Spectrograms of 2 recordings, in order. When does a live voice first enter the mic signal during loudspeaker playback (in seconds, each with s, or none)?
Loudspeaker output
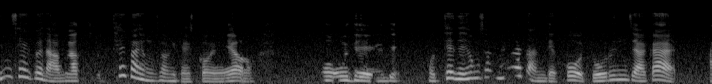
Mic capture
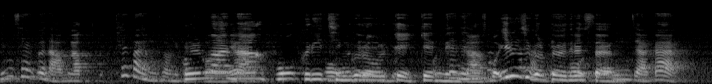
1.8 s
